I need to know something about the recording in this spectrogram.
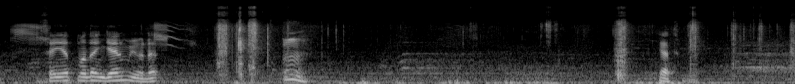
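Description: A kitten mews.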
